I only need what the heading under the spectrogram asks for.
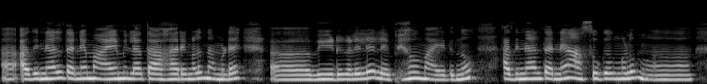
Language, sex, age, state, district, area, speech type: Malayalam, female, 18-30, Kerala, Idukki, rural, spontaneous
